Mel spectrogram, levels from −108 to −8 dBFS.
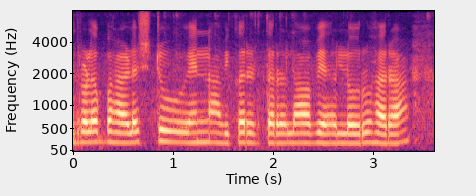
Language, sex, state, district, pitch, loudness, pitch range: Kannada, female, Karnataka, Bidar, 210 Hz, -15 LUFS, 200-220 Hz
